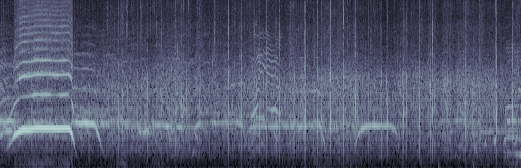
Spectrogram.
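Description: An audience at a marching band's show applauds steadily with dense, continuous clapping, opening with a loud, shrill sustained whistle and followed by scattered cheers and whoops riding over the applause.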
